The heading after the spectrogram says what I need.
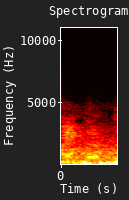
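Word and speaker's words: either: अब बात करते हैं आइदर। दोस्तों इसका दो उच्चारण होते हैं, इधर भी कहते हैं और आइदर भी इसका प्रोनाउंसिएशन होता है।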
